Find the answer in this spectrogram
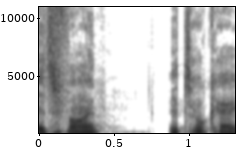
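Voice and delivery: put-on deadpan. Retelling her reply after you apologized for messing things up, in mock deadpan. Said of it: "so real deadpan".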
